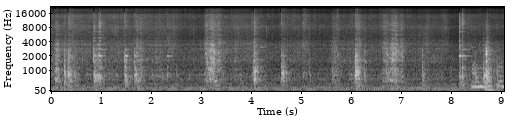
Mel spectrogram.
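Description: Corned beef frying in butter in a pan: a steady close sizzle broken by repeated scraping and clinking stirring strokes with a utensil, with no one talking.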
